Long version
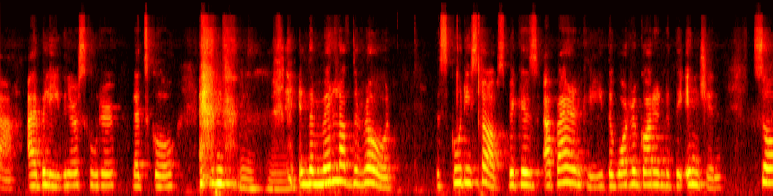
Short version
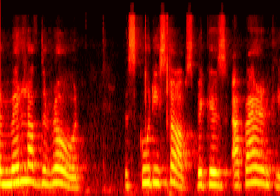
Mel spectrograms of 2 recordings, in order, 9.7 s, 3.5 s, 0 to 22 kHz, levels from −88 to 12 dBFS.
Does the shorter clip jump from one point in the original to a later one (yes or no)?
no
